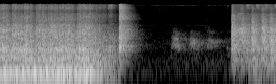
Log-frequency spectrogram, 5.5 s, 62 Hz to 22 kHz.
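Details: 2010 Harley-Davidson Fat Bob won't start: starter churns in an even rhythm for a couple of seconds, stops, then cranks again; the engine never fires, a crank-no-start.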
